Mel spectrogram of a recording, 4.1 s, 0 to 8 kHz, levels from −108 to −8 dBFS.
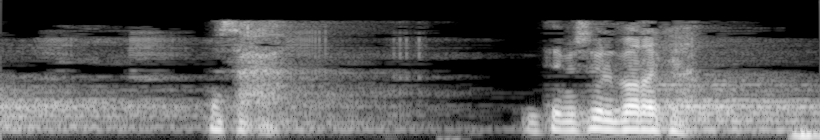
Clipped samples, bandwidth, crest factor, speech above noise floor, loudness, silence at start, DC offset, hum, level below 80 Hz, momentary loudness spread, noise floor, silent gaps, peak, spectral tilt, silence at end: under 0.1%; 5.4 kHz; 20 dB; 39 dB; -20 LUFS; 0 s; under 0.1%; none; -38 dBFS; 24 LU; -57 dBFS; none; -2 dBFS; -12 dB/octave; 0 s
